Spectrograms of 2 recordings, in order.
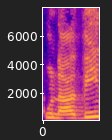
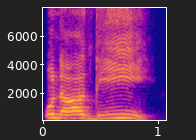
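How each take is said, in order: First: The final vowel is short. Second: The final vowel is drawn out long. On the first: The speaker calls it wrong. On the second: The speaker calls it right.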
